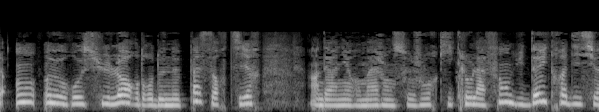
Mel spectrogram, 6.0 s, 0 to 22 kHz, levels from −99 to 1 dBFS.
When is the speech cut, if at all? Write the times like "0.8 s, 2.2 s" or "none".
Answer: 2.9 s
